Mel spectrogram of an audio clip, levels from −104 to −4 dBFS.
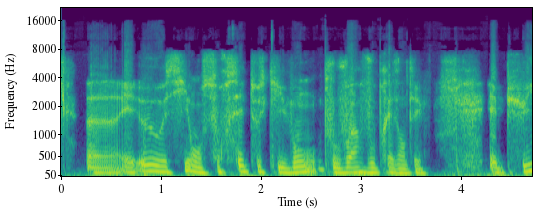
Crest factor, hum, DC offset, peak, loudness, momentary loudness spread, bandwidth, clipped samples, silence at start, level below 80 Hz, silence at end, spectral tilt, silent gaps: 10 dB; none; under 0.1%; -6 dBFS; -17 LUFS; 3 LU; 12.5 kHz; under 0.1%; 0 s; -32 dBFS; 0 s; -5 dB/octave; none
